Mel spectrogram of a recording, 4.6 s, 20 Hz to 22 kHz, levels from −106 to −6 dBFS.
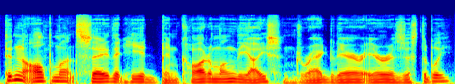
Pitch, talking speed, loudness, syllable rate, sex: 95 Hz, 210 wpm, -19 LUFS, 5.9 syllables/s, male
